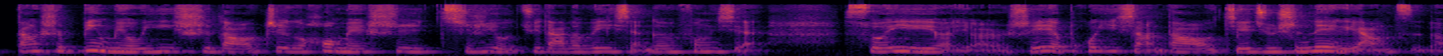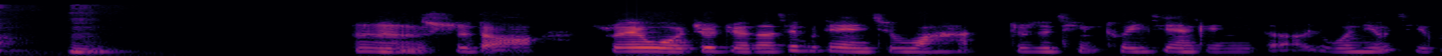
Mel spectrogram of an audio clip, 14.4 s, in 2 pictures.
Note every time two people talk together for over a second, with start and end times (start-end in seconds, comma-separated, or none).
none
